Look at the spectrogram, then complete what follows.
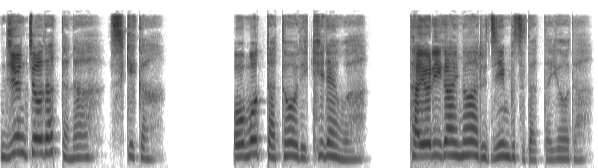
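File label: WIN, Japanese, Voice; GF Alarm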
